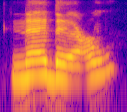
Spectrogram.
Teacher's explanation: دال پہ قلقلہ ہوگا، ایکو ساؤنڈ ہوگی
